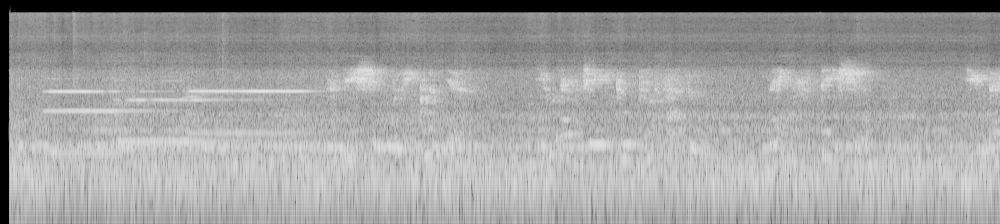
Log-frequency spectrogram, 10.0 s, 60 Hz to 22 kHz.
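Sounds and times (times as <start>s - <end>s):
train rumble inside carriage: 0.1s - 10.0s
recorded station announcement: 0.7s - 8.9s, 9.6s - 10.0s.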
